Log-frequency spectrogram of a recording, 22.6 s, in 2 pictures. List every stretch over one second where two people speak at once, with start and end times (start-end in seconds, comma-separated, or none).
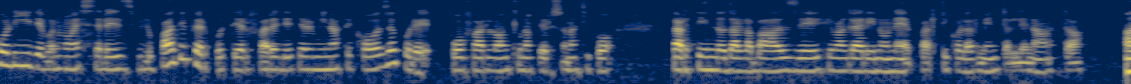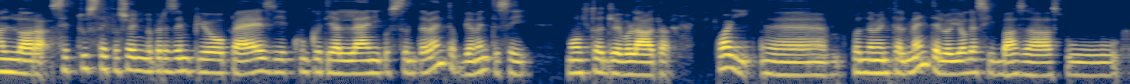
none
